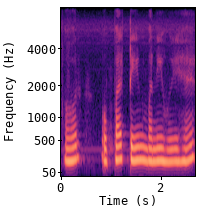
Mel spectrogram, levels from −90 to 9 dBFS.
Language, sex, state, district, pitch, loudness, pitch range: Hindi, female, Uttar Pradesh, Saharanpur, 185 Hz, -16 LUFS, 180-200 Hz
